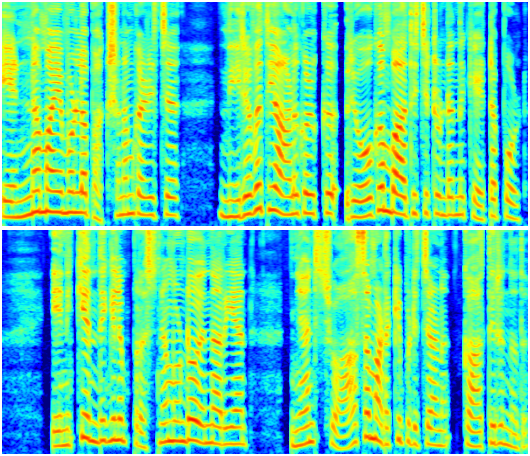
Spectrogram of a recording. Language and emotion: Malayalam, fearful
